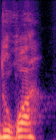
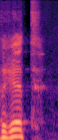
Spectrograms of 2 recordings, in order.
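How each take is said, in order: First: It ends without a T sound. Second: It ends with a clear T sound. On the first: "Il y a un T à la fin, là, mais vous le prononcez pas" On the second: "alors que nous, au Québec, on les dit"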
